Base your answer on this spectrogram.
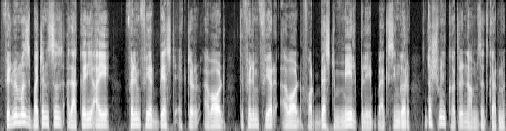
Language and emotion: Kashmiri, neutral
